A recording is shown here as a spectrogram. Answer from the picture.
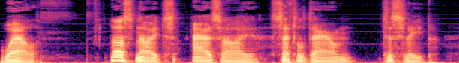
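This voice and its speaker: Soft-spoken and very slow, a man talks in a very clean recording with a silent background. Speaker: podcast host, comedy writing teacher. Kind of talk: solo podcast monologue. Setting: home, early morning. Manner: speaking quietly, soft; intimate, close to mic like late-night DJ.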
